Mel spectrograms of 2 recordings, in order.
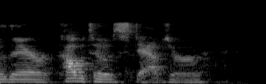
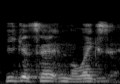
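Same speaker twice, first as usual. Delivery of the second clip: ordinary delivery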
